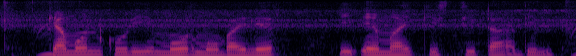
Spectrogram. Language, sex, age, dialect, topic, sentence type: Bengali, male, 18-24, Rajbangshi, banking, question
